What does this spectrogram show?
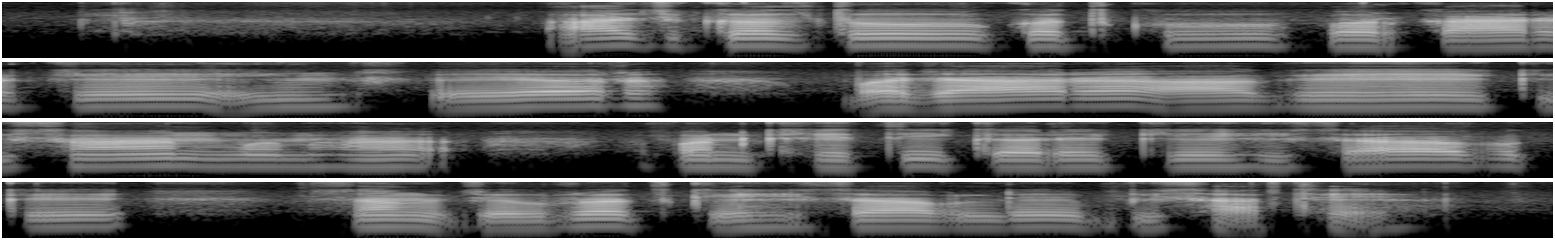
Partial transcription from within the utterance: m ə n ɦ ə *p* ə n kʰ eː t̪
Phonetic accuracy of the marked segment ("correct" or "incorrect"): correct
